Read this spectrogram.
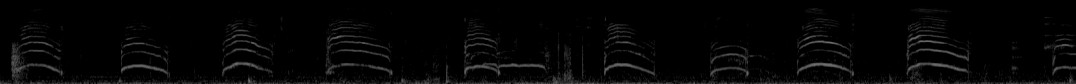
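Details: Young baby kittens, rescued foster kittens, mew in thin, high-pitched calls that rise and fall, about once a second, indoors; one kitten is startled when another jumps onto its back.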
